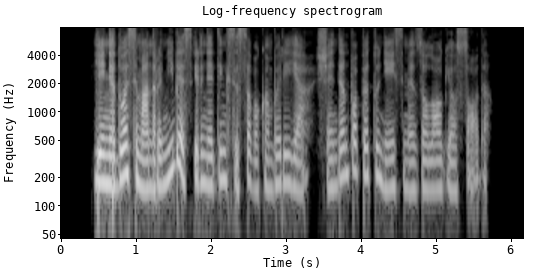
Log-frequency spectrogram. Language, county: Lithuanian, Vilnius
